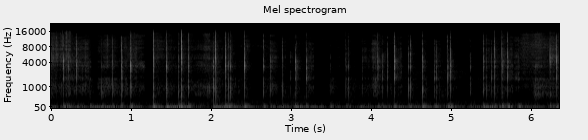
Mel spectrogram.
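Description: Long nails scratch and tap the lid top of a small, closed, rectangular hollow wooden box resting on dark cloth. A quick, irregular run of sharp, bright clicks mixes with rough scratching over a low, dull rumble. Each tap dies away almost at once, leaving a dry, close sound.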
